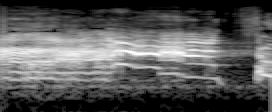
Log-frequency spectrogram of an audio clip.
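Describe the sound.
A person screaming: a loud, sustained, harmonic wail that holds its pitch, then sags and drops near the end, breaks off into a brief gap, and starts again abruptly.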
